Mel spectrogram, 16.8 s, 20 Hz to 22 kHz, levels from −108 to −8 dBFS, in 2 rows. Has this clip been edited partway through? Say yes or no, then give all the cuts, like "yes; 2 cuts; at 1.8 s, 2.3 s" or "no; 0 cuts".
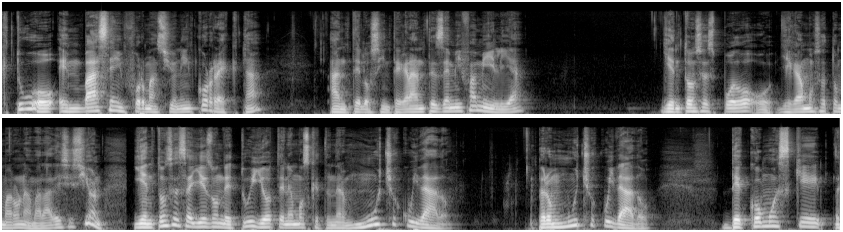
yes; 1 cut; at 9.6 s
